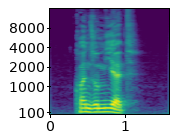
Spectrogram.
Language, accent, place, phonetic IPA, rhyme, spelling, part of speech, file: German, Germany, Berlin, [kɔnzuˈmiːɐ̯t], -iːɐ̯t, konsumiert, verb, De-konsumiert.ogg
- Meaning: 1. past participle of konsumieren 2. inflection of konsumieren: third-person singular present 3. inflection of konsumieren: second-person plural present 4. inflection of konsumieren: plural imperative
